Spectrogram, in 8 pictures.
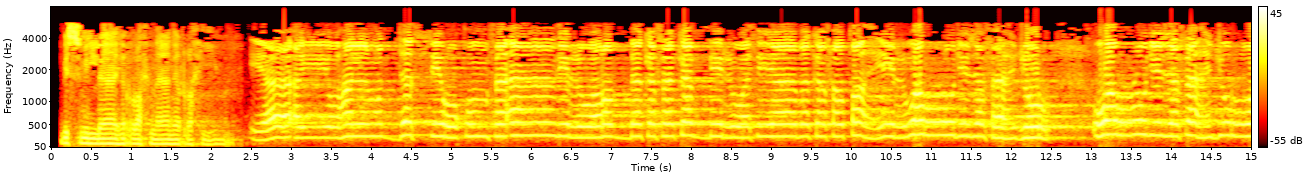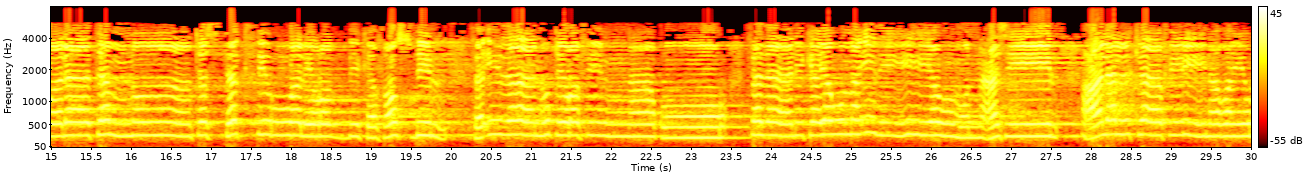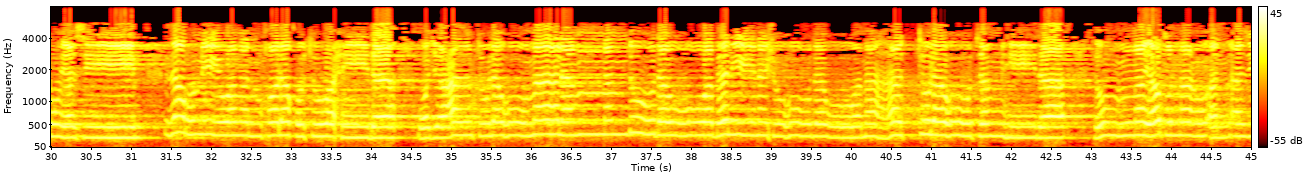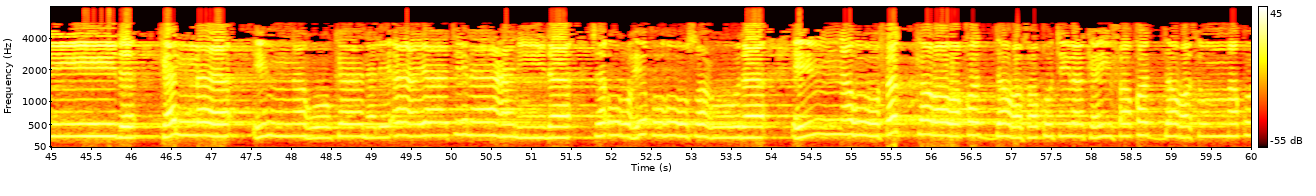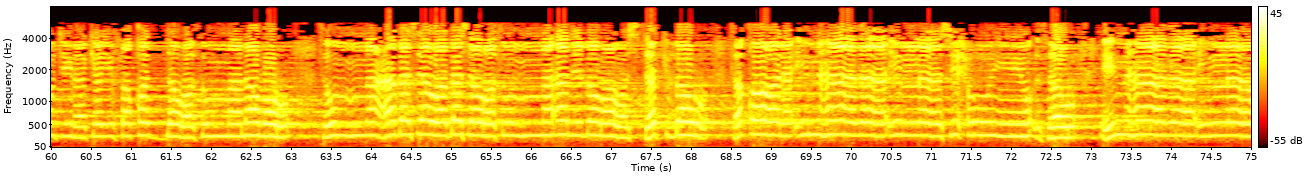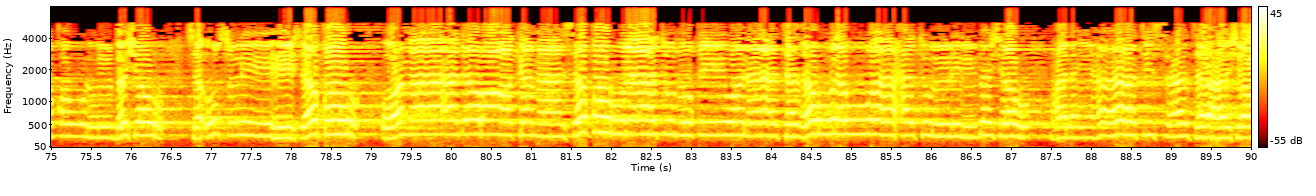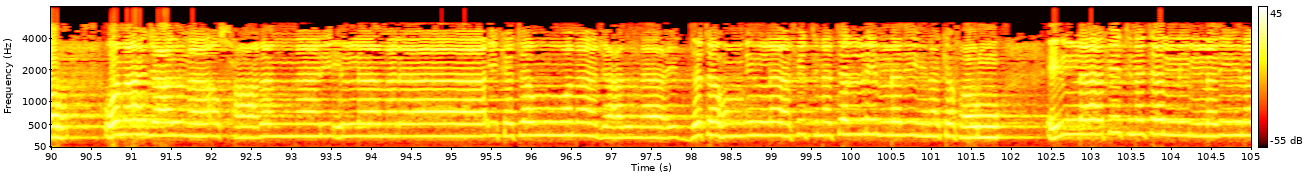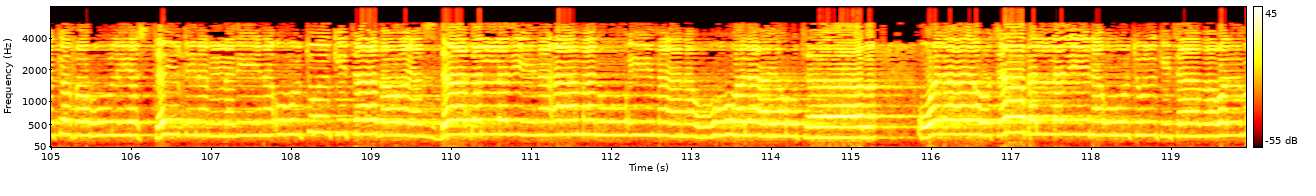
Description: Surah Müdahhir MP3 by Abdul Rahman Al Sudais in Hafs An Asim narration.
Murattal Hafs An Asim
